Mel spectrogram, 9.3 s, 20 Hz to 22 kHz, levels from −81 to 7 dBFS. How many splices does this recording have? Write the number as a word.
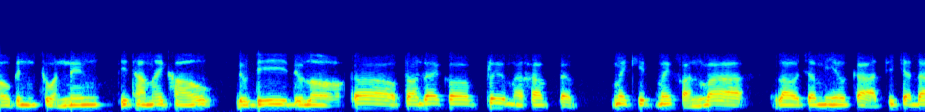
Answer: three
